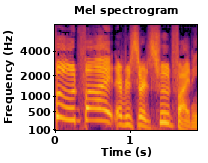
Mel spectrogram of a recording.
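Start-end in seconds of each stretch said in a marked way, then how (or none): 0.0-0.8 very high, flung-out, acted-out yell. Retelling a movie scene where Belushi yells out: imitating Belushi yelling. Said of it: "Belushi yells out".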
